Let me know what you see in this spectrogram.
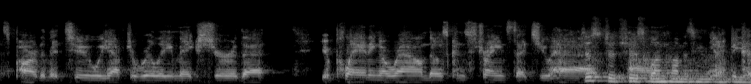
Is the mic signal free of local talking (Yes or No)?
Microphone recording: No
